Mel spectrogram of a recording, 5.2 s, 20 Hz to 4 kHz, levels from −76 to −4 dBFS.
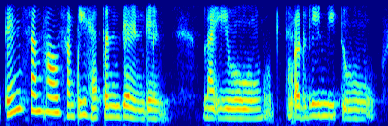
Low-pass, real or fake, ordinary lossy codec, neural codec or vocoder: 3.6 kHz; fake; Opus, 32 kbps; codec, 16 kHz, 2 kbps, FreqCodec, larger model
